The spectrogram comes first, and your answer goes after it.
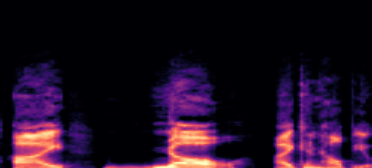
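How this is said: The word know is strongly stressed.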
